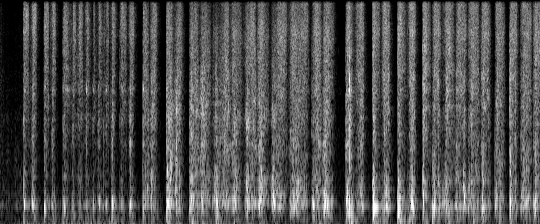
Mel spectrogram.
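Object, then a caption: Leather work boot with rubber sole. A light-colored bristle brush with a wooden back scrubs the sole edge and leather upper of a brown leather work boot with a rubber lug sole, held in hand. A rapid, somewhat uneven series of bright, hissy brushing strokes, about two per second, each ending in a quick cut-off with almost no low end.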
